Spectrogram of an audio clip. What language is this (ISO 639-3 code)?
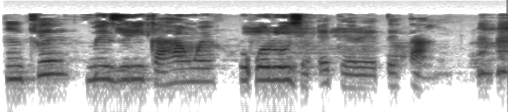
ibo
